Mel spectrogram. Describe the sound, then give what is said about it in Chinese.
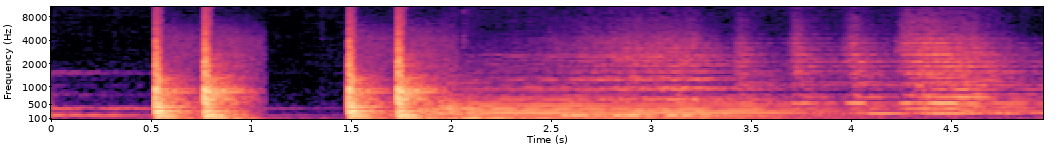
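Four sharp knocks on a wooden door in two quick pairs, loud, as Alice knocks on the door herself, followed by a lingering, muffled noisy background with no talking. “眼看蛙仆人不理不睬，爱丽丝只好自己去敲门。”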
